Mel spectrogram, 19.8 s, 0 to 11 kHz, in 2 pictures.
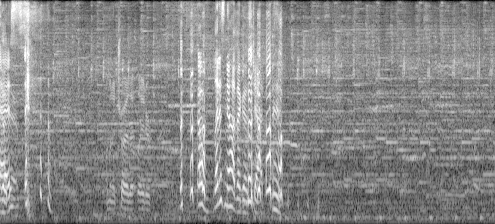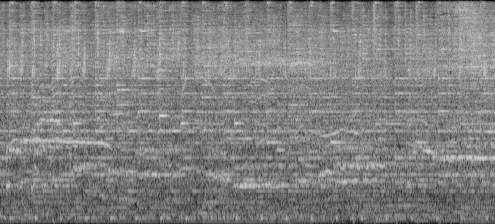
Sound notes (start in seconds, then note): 3.4 chuckling; 8.4 laughing; 10.0 holiday music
